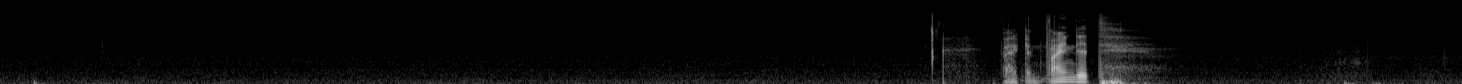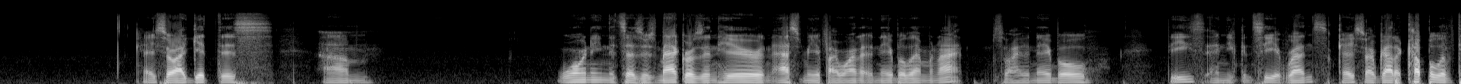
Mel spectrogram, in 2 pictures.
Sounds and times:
Speech: 10.0 - 11.3, 15.9 - 18.4, 20.2 - 25.6, 26.3 - 29.2.

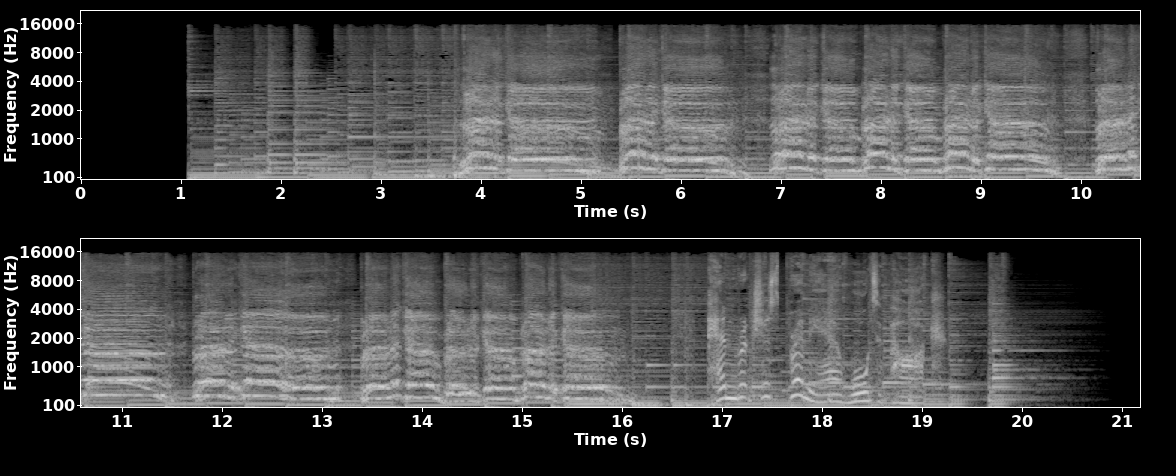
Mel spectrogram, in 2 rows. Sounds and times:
Music: 1.1 - 21.0
Speech: 16.9 - 19.3.

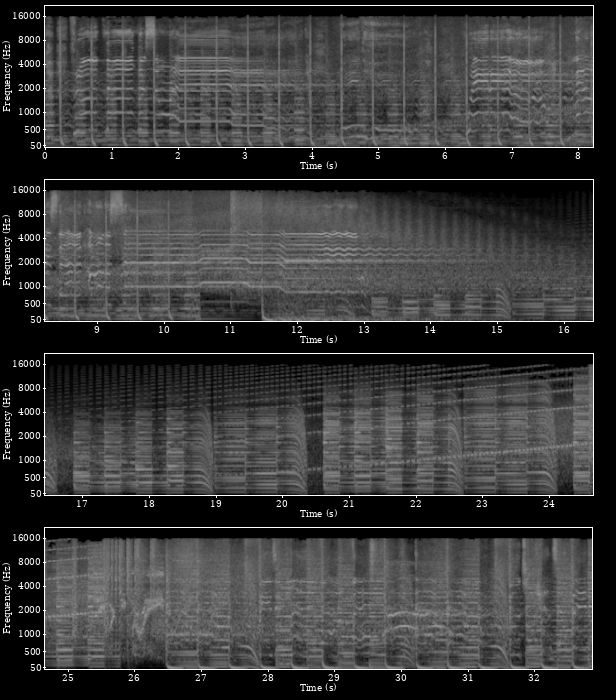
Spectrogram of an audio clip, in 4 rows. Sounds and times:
Music: 0.0 - 32.8.

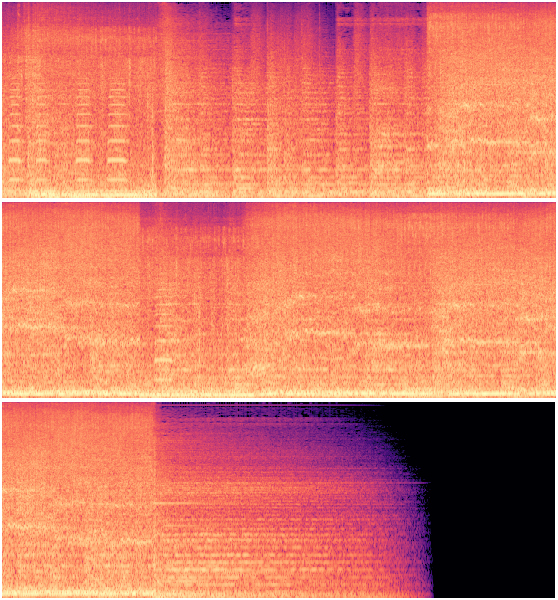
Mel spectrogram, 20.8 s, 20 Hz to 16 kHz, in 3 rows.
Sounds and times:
Music: 0.0 - 19.2.

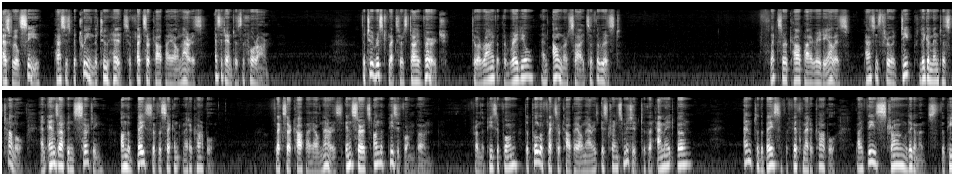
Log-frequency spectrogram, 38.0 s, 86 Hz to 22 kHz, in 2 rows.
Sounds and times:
Speech: 0.0 - 5.4, 7.2 - 12.4, 15.3 - 23.3, 24.4 - 27.6, 28.4 - 32.9, 33.8 - 38.0.

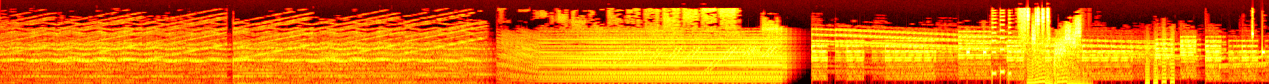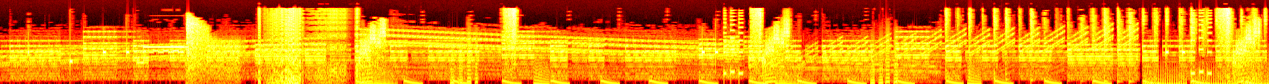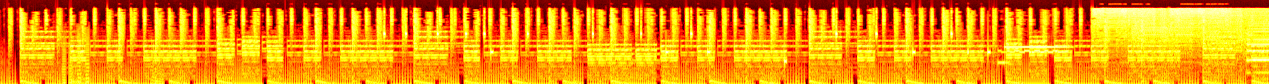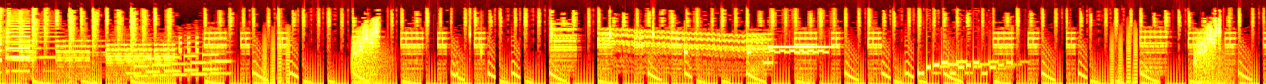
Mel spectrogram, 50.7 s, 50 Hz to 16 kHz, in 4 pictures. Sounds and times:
Music: 0.0 - 50.7.

